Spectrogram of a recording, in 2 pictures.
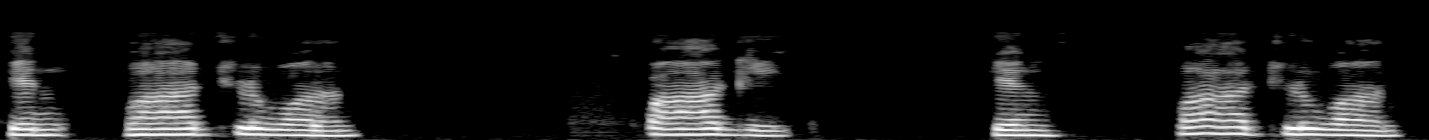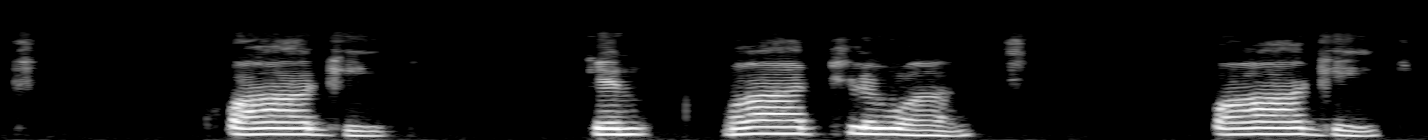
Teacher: The most emphasis is on qua, qua, in Wad Luan Kwagi.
